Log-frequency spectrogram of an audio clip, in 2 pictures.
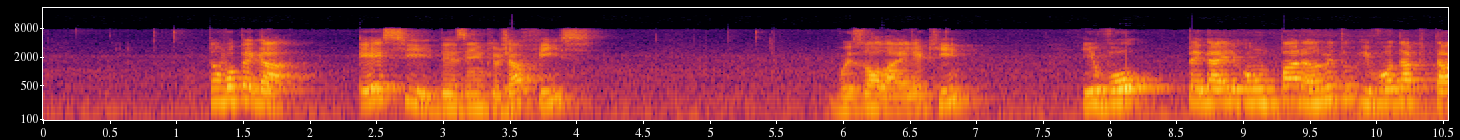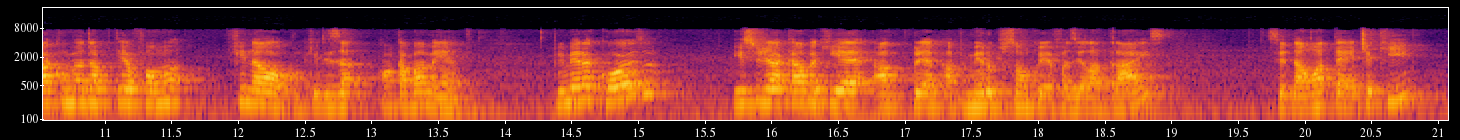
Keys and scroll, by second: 6.0 alt+q.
